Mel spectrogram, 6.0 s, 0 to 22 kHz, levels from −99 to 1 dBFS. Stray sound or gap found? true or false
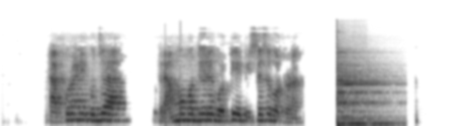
true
